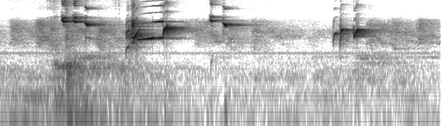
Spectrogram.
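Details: Male European goldfinch courting a female with strong song: a few loud, buzzy, high twittered notes in two short bursts.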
